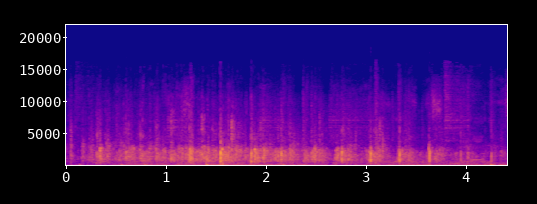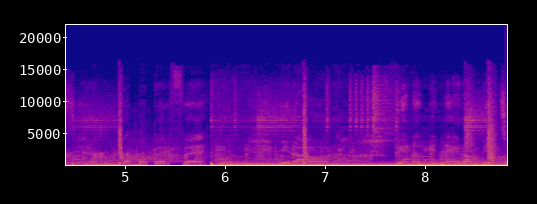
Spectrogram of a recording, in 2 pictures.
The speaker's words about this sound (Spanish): Un fuerte aplauso para ella.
